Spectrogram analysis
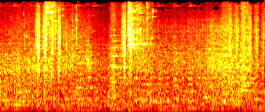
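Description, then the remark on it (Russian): Loud bursts of gunfire as bandits in a truck, turning back at a blocked road, shoot at police operatives' cars, cracking out in quick clusters, several sharp shots at a time, over a dense, constant roar of noise. No one speaks. “Стреляют по машинам оперативников.”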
